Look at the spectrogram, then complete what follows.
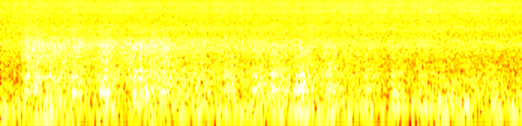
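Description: A violent storm at sea off the coast of Spain in the early afternoon roars without pause as an oil tanker moves slowly into a violent wind. Heavy wind and very rough, churning water with rising waves form a loud, deep, steady rumble, with no voices.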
